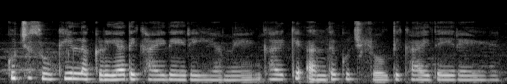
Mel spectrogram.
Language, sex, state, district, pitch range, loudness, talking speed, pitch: Hindi, female, Uttar Pradesh, Lalitpur, 210-240 Hz, -17 LUFS, 200 wpm, 220 Hz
